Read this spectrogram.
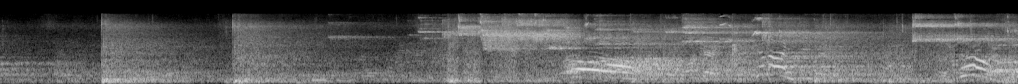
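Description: A basketball bounces on the floor with echoing thuds.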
